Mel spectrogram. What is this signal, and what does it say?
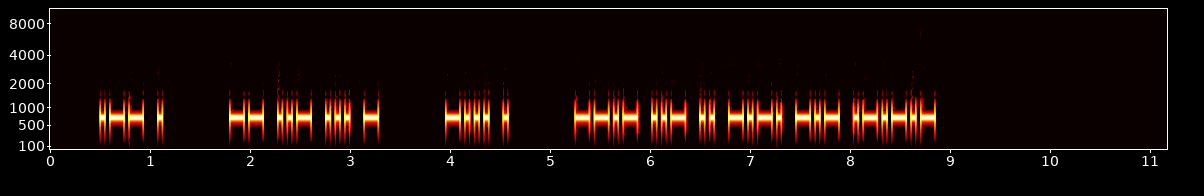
Morse code, heard as a keyed tone, about 25 wpm, 700 Hz. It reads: WE MUST BE QUICK.
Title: 2x Word-Spacing - Sentences from Top 500 Words - 25wpm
